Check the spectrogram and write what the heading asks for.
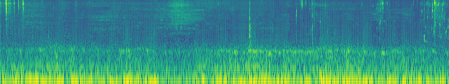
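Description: Wind buffeting the microphone: a loud, uneven low rumble with no steady pitch.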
